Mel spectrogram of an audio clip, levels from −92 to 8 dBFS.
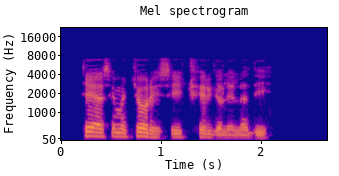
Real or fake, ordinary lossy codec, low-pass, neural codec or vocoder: real; Opus, 64 kbps; 7.2 kHz; none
